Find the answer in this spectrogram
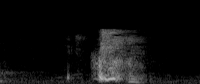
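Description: A man's single short cough about a second in, with a small catch just before it.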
